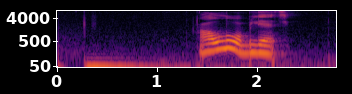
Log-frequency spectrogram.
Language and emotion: Russian, angry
